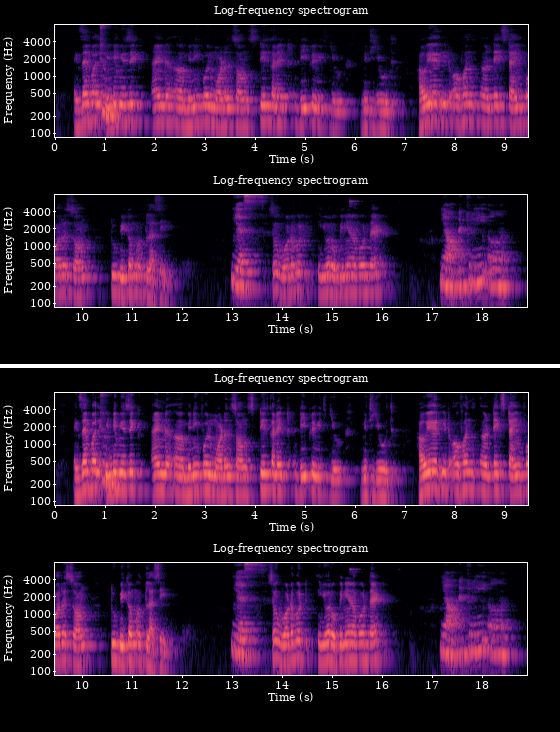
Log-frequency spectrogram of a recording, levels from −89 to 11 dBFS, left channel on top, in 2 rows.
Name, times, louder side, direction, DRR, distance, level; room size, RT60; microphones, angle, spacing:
voice 1, 0.4-1.7 1.9-5.7 6.1-6.7 7.3-10.1 10.6-11.7 13.8-14.4 14.7-16.0, right 4 dB, 75° right, 9 dB, 0.4 m, -26 dB
voice 2, 13.0-13.5 17.1-18.4, left 2 dB, 40° left, -5 dB, 1.2 m, -29 dB
3.3 x 2.7 x 4.0 m, 0.68 s
head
